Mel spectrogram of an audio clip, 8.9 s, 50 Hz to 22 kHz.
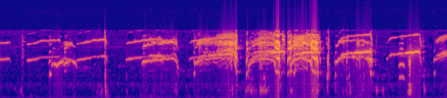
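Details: Peregrine falcon feeding at Dobra, 11:48, dated 19-05-21. Thin, rising, whining calls repeat steadily and build to a dense, loud cluster of arched, squealing notes, then ease back to single rising whines.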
